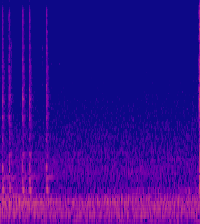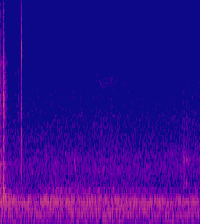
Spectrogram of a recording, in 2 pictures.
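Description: Owens Corning AttiCat insulation blowing machine clicking about five times in the first second as its remote control is pressed, without the blower starting: the remote is not switching it on, which is thought to be down to weak batteries in the remote. A steady low hum runs underneath, and a sharper double click comes about four seconds in.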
